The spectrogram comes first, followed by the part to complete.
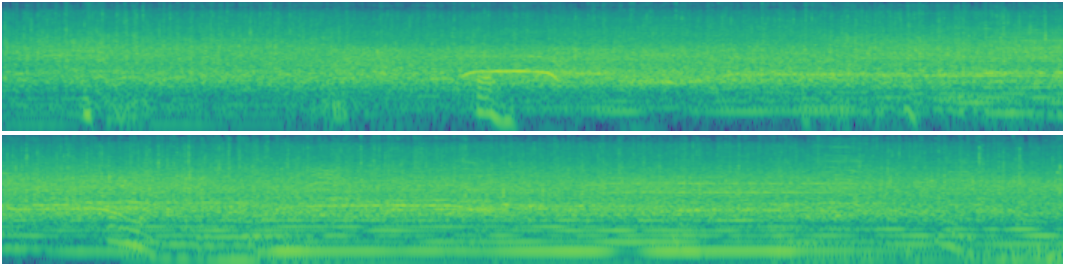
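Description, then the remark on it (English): A crowd claps steadily and loudly for the whole stretch, a dense wash of many hands at an even level, with faint voices and a brief whoop rising through it. “Clapping does something in your bloodstream to open up your veins and your arteries so that it is not stagnant.”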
